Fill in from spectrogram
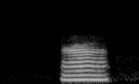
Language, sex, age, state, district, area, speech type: Hindi, female, 60+, Uttar Pradesh, Sitapur, rural, conversation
